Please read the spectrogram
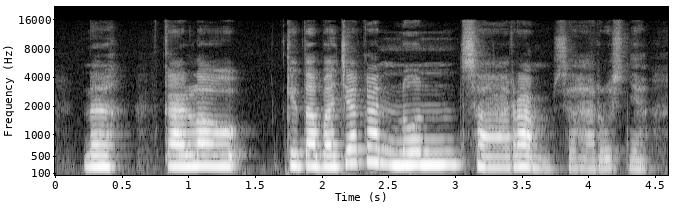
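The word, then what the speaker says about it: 눈사람: Jadi nun saram. Nah, kalau kita bacakan nun saram seharusnya. Tapi karena dia adalah bagian dari ini nalamanga, maka bacanya itu jadinya ini di double. Jadi nun saram.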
